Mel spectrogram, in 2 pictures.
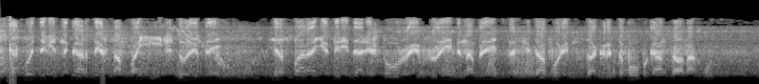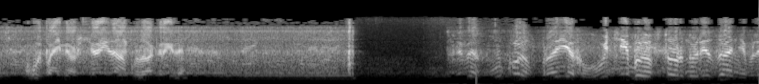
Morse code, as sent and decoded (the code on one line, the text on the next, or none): none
